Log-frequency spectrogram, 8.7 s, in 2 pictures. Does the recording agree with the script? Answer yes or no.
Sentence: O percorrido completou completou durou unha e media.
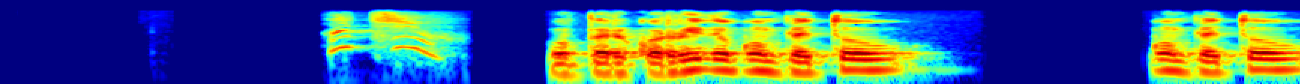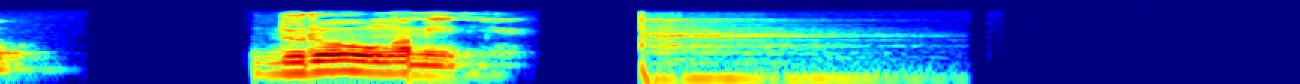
yes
